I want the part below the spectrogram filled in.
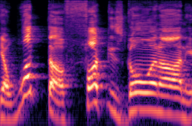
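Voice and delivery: hot-tempered loud Jersey accent. Showing how his Jersey accent comes out when he gets angry, mock-angry Jersey accent. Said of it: "when I get angry, it really comes out".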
